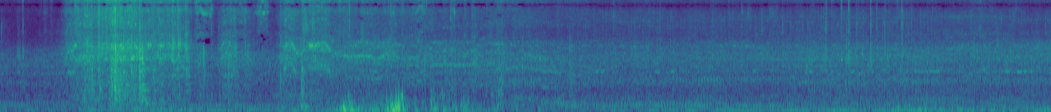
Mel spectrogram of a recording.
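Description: Plastic tyres scrape and crunch on rough stone.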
